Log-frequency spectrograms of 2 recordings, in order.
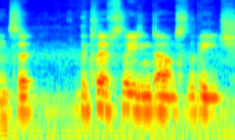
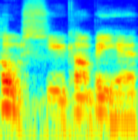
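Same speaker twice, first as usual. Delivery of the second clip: ordinary talk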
